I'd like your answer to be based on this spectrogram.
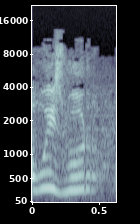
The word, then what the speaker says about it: Würzburg: Se escribe W-U diéresis, con diéresis esa U. Y luego R-Z-Burg. – Entonces, aquí en Salamanca se le conoce como Wiesburg.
